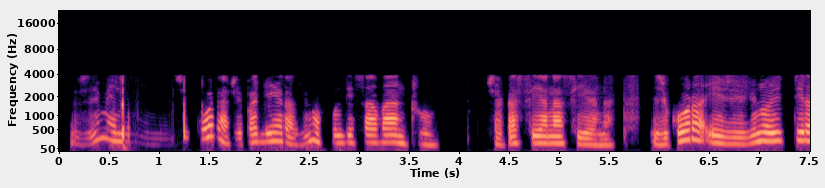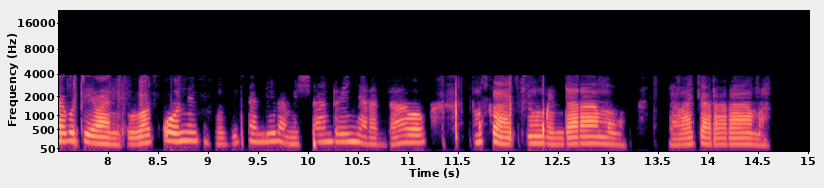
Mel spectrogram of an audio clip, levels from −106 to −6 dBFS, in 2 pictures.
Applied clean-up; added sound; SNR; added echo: none; none; none; none.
